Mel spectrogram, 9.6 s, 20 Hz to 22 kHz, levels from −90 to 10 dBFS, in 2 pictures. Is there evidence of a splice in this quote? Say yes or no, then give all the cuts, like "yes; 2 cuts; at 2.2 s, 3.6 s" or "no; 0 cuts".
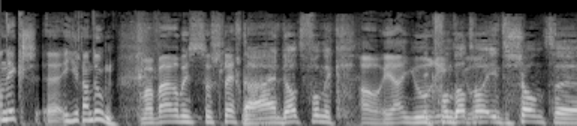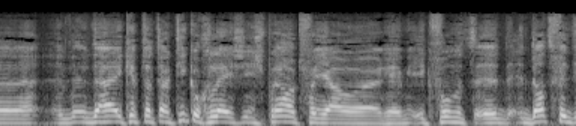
no; 0 cuts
